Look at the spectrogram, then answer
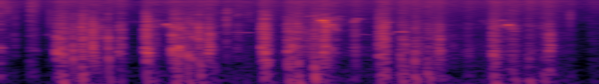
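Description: A horse gallops off with rapid, rhythmic clip-clopping hooves, loud and close, the beats coming steadily throughout.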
